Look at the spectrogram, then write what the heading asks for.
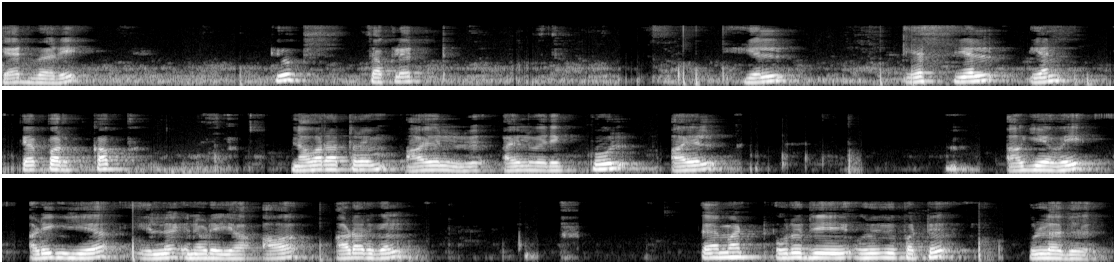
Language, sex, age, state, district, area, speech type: Tamil, male, 30-45, Tamil Nadu, Krishnagiri, rural, read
